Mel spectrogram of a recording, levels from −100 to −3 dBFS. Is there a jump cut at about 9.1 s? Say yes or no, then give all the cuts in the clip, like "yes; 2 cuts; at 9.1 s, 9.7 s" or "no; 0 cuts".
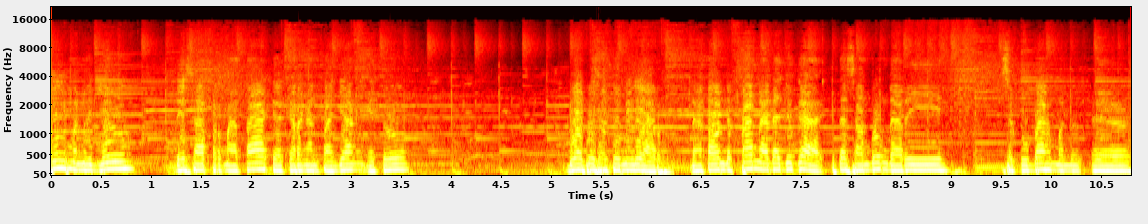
no; 1 cut; at 6.2 s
